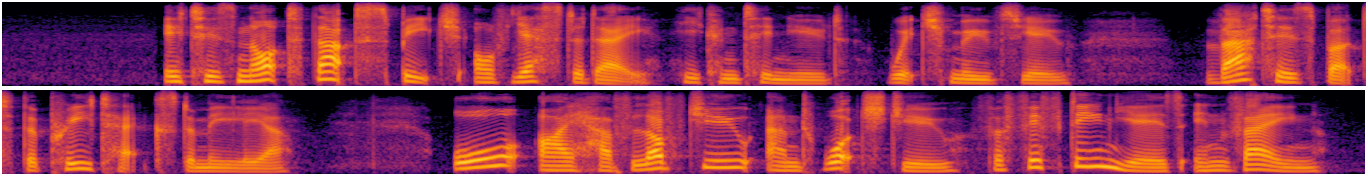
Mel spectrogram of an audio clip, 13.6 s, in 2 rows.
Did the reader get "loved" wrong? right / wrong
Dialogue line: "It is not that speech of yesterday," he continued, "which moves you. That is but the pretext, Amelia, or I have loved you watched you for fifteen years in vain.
right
